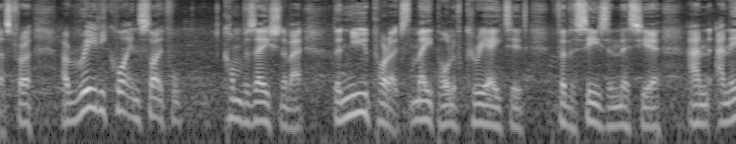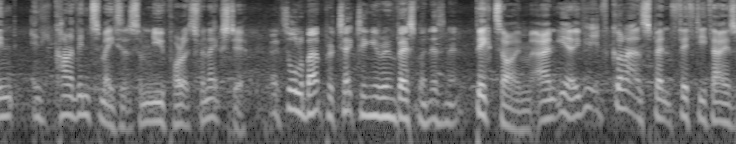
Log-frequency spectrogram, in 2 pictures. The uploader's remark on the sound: The Motorhome and Caravan Show 2022. We were then joined on our own stand by audio-visual market leader AVTEX. Don't forget to come and meet the team on stand 9.32B - and look out for us walking around the show recording content live!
